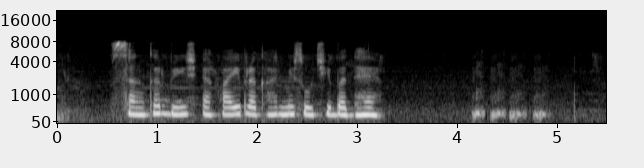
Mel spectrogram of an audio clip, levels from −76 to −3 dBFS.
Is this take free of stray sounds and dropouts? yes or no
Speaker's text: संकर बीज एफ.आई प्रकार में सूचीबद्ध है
no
